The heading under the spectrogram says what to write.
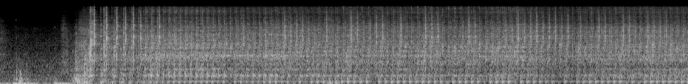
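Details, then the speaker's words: Honda Z50R after top-end rebuild for low compression, started cold and low on fuel: fast, uneven idle with a loose metallic rattle over the firing beat; rattle source unidentified. "not really sure what that rattle is"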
